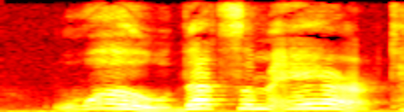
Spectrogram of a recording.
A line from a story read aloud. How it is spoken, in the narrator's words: Teo exclaimed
